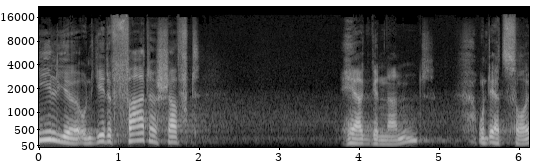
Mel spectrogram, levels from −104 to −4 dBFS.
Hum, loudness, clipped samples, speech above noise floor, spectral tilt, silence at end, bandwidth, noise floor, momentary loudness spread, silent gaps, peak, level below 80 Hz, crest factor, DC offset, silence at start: none; -35 LUFS; under 0.1%; 33 dB; -4 dB/octave; 0 s; 17.5 kHz; -68 dBFS; 16 LU; none; -18 dBFS; -88 dBFS; 18 dB; under 0.1%; 0 s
